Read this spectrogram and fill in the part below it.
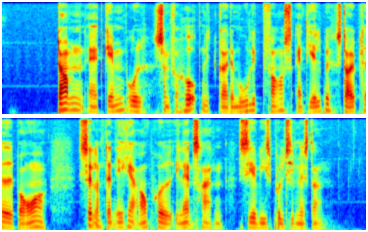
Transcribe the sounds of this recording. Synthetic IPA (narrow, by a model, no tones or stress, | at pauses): d̥ɒ̽m̰n̩æɐe̝d̥̚ɡ̥emm̩b̥ʁuð̰ˠsɒ̽mfɒ̽hɔ̰̽ːb̥n̩lid̥ɡ̥ɶɐɾe̝muːlid̥fɒ̽ɒ̽sæd̥jelb̥əsd̥ɒ̽ɪpʰlɛ̰ːð̞̩ˠb̥ɒʊɐː | sel̰ʔɒ̽md̥enʔe̝ɡ̥əæɐʔɑ̈ʊpʰʁœ̰ːð̩ˠilæn̰sʁɑd̥n̩siːɐʋḭːsə̥pʰo̝lit͡sʰḭme̝sd̥ɐːn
